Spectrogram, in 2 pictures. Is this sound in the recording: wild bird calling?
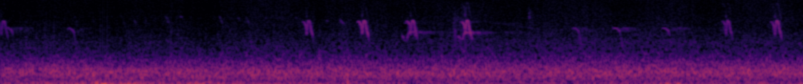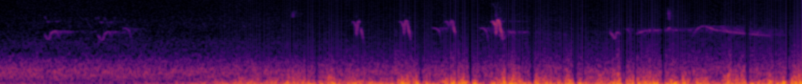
yes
